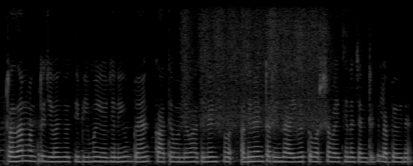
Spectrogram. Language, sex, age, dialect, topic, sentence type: Kannada, female, 60-100, Central, banking, statement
